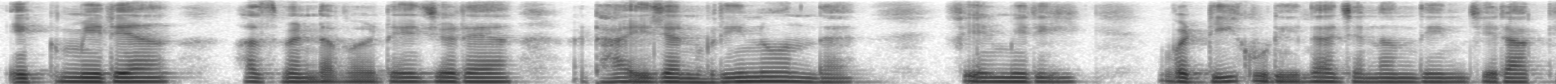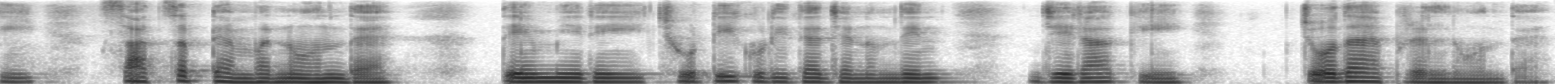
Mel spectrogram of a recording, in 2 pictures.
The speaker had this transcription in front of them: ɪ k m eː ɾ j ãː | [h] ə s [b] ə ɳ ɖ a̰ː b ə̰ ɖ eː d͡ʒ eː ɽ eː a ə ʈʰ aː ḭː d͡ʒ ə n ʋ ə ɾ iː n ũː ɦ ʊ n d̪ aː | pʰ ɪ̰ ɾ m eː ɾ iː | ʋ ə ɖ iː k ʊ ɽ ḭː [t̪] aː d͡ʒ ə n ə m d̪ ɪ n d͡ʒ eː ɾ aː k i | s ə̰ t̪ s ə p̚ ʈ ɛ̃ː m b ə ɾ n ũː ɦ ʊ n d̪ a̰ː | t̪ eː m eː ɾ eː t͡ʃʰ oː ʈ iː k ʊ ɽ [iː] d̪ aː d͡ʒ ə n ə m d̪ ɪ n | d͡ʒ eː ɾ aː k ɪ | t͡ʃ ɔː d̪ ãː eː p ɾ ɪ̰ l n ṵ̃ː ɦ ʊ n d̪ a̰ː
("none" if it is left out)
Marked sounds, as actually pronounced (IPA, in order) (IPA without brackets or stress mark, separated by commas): h, b, d̪, iː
